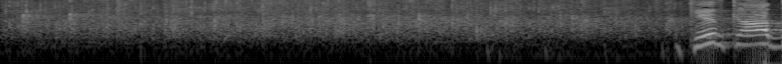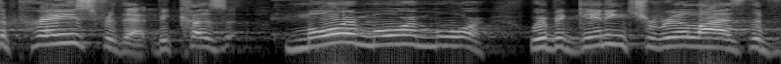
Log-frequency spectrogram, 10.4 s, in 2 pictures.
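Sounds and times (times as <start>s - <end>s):
audience applause: 0.0s - 4.6s
speech: 4.6s - 10.4s.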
